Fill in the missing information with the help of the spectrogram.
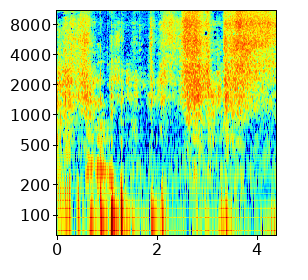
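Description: Short nails on both hands scratch and rub along the ridges of a flat white corrugated cardboard piece lying on a dark cloth. Soft, low thumps mix with dry, raspy scratches, followed by a longer, brighter hissing rub that fades into a quiet scraping texture.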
